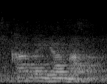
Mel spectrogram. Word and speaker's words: Kameyama: My family name is Kameyama, so the first two syllables sound the same as Cameroon.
